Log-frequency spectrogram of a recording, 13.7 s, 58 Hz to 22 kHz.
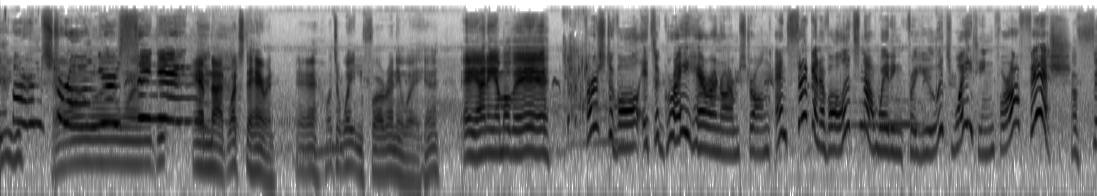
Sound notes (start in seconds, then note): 6.8 water splashes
